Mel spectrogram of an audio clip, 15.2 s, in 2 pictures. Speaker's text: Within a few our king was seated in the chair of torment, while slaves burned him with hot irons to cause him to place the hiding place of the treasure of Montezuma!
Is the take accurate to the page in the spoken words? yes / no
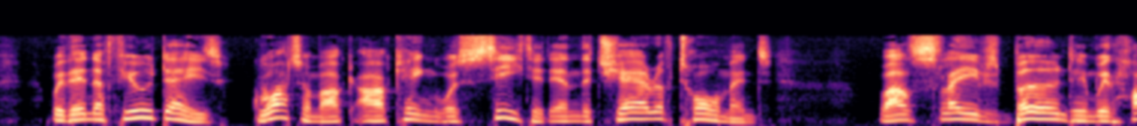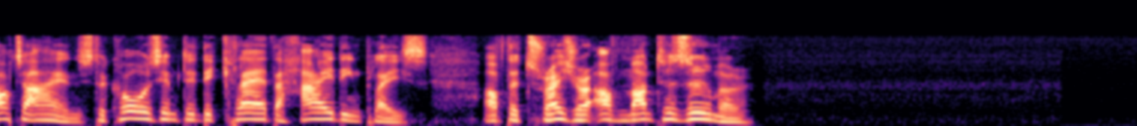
no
